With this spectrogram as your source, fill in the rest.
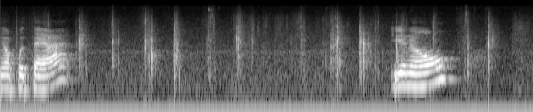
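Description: Cards are shuffled by hand with quick soft flicks.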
